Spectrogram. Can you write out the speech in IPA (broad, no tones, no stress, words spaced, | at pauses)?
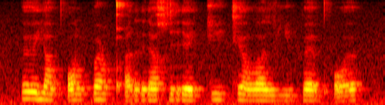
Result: ɘ japʼɔlˠpɐɭqʼɘ rɛχrʲaj kikʲɛ lˠivʎi pɛpʼɔə̯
